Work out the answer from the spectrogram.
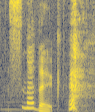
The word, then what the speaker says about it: Smethwick: This is pronounced Smethwick.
